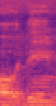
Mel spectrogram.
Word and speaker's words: Moedim: We call them the Moedim because that's how you say it in Hebrew.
